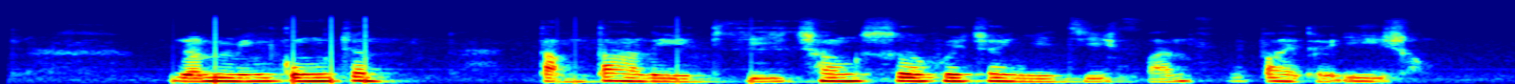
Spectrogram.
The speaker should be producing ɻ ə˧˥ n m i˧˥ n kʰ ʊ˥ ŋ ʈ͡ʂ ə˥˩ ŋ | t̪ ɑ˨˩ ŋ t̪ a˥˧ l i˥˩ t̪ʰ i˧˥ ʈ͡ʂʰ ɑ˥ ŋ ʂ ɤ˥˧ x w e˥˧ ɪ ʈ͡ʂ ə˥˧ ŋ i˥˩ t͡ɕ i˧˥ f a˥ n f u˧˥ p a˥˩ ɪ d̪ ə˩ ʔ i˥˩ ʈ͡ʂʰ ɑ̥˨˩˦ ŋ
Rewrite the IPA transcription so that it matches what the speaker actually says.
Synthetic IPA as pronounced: ɻ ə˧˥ n m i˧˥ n k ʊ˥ ŋ ʈ͡ʂ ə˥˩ ŋ | t̪ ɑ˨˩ ŋ t̪ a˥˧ l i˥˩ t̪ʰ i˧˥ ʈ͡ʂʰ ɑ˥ ŋ ʂ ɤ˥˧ x w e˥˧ ɪ ʈ͡ʂ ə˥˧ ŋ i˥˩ t͡ɕ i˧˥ f a˧˥ n f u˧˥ p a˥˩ ɪ d̪ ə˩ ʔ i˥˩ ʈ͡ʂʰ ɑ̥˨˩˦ ŋ

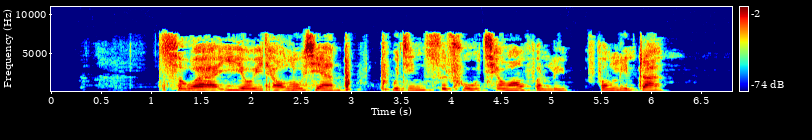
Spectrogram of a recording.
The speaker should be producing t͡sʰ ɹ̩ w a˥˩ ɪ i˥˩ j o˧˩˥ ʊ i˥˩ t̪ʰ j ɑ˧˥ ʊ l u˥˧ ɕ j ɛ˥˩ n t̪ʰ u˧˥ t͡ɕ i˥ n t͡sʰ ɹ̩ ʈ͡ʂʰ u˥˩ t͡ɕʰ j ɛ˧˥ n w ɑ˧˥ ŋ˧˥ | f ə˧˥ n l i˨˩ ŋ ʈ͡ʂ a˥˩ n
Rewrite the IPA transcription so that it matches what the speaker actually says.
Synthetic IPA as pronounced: t͡sʰ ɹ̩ w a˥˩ ɪ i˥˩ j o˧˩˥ ʊ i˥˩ t̪ʰ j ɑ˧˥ ʊ l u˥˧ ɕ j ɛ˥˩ n t̪ʰ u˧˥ t͡ɕ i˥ n t͡sʰ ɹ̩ ʈ͡ʂʰ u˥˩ t͡ɕʰ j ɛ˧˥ n w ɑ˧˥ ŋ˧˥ | f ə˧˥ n l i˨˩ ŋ ʈ͡ʂ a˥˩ n

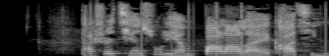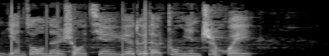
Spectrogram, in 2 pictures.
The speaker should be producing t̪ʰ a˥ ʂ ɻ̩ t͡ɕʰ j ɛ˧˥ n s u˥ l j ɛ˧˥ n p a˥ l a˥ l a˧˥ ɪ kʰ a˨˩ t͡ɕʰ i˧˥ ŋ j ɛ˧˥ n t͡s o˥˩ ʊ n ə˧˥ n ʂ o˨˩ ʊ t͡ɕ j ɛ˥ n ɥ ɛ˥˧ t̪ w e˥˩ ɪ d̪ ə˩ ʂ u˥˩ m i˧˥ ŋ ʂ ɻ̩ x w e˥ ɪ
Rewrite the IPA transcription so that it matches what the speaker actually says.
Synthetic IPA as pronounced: t̪ʰ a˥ ʂ ɻ̩ t͡ɕʰ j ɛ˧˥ n s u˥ l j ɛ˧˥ n p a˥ l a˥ l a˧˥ ɪ kʰ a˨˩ t͡ɕʰ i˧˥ ŋ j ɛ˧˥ n t͡s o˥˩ ʊ n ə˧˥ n ʂ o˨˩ ʊ t͡ɕ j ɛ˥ n ɥ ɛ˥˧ t̪ w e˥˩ ɪ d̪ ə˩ ʈ͡ʂ u˥˩ m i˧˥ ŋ ʈ͡ʂ ɻ̩ x w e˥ ɪ

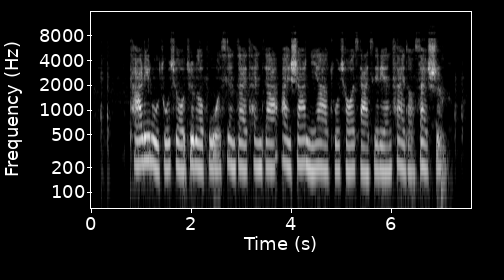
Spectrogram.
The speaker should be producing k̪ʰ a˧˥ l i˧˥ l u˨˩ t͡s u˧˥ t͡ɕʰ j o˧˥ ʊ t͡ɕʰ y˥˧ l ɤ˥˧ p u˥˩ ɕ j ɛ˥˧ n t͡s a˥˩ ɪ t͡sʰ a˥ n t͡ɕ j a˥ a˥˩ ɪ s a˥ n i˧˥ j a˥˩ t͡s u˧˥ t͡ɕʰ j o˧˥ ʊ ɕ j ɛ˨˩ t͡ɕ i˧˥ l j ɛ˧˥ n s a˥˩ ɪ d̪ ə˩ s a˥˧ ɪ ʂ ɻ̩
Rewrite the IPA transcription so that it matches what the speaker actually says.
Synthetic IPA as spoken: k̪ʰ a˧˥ l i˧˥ l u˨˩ t͡s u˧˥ t͡ɕʰ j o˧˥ ʊ t͡ɕ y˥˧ l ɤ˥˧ p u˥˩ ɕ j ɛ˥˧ n t͡s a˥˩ ɪ t͡sʰ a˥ n t͡ɕ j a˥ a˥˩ ɪ ʂ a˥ n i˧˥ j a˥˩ t͡s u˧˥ t͡ɕʰ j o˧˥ ʊ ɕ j a˨˩ t͡ɕ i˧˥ l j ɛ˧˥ n s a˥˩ ɪ d̪ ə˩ s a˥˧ ɪ ʂ ɻ̩

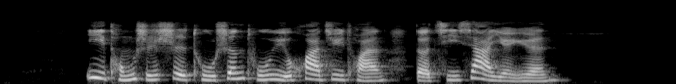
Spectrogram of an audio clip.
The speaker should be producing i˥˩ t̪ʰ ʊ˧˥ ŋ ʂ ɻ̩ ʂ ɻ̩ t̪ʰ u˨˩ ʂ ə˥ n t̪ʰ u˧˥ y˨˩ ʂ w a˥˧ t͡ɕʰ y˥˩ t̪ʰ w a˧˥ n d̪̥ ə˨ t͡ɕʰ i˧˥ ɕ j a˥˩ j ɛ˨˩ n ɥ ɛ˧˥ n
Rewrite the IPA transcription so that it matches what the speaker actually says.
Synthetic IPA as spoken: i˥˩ t̪ʰ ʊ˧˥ ŋ ʂ ɻ̩ ʂ ɻ̩ t̪ʰ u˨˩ ʂ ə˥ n t̪ʰ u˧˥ y˨˩ x w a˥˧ t͡ɕ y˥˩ t̪ʰ w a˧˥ n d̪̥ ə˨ t͡ɕʰ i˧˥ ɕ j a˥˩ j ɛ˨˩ n ɥ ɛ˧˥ n

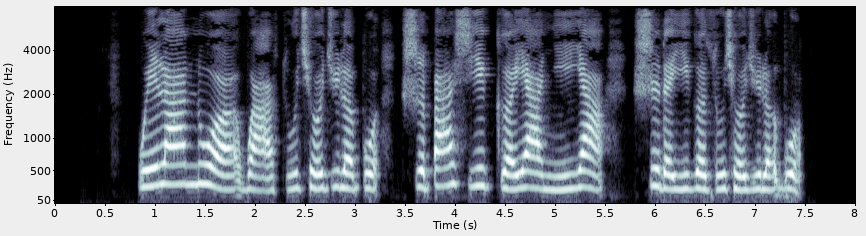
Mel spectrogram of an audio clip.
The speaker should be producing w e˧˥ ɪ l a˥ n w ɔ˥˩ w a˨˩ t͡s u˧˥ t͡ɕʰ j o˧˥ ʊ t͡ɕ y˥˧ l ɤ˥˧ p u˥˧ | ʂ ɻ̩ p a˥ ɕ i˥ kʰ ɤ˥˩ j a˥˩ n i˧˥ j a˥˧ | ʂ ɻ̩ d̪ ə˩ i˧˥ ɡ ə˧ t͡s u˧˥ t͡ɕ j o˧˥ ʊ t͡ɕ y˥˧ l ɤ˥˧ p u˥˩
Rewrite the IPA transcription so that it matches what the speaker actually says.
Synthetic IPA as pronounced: w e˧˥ ɪ l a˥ n w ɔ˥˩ w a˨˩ t͡s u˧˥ t͡ɕʰ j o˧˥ ʊ t͡ɕ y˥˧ l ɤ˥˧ p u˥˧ | ʂ ɻ̩ p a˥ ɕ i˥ k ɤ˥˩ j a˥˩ n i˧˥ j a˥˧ | ʂ ɻ̩ d̪ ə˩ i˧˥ ɡ ə˧ t͡s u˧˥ t͡ɕʰ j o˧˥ ʊ t͡ɕ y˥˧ l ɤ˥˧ p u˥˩

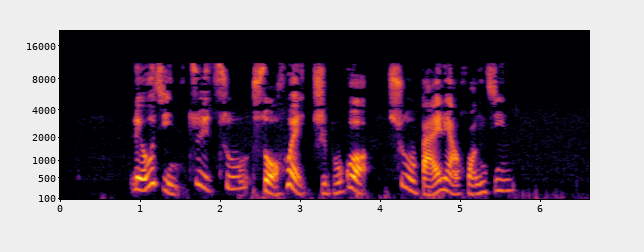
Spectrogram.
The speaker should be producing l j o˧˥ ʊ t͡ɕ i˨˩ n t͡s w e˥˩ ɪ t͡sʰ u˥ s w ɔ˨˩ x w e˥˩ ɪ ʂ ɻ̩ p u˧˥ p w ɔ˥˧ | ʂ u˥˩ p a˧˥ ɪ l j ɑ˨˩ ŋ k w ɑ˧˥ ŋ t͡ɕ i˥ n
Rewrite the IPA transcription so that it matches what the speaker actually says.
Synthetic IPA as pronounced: l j o˧˥ ʊ t͡ɕ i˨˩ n t͡s w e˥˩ ɪ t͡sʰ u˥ s w ɔ˨˩ x w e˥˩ ɪ ʈ͡ʂ ɻ̩ p u˧˥ k w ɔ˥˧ | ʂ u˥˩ p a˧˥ ɪ l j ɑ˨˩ ŋ x w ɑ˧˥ ŋ t͡ɕ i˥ n

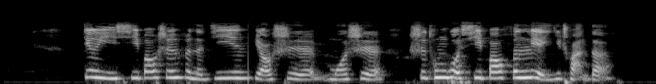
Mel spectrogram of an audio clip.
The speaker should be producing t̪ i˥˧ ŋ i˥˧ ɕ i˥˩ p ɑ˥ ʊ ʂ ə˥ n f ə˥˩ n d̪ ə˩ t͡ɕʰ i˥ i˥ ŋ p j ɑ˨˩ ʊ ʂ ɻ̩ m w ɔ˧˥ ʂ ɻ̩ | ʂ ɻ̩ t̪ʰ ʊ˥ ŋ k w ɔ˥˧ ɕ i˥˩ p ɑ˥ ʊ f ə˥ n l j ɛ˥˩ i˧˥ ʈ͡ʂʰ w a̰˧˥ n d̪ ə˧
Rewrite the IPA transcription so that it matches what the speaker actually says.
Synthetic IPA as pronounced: t̪ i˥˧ ŋ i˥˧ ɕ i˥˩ p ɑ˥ ʊ ʂ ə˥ n f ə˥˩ n d̪ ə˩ t͡ɕ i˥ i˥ n p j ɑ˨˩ ʊ ʂ ɻ̩ m w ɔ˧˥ ʂ ɻ̩ | ʂ ɻ̩ t̪ʰ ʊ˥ ŋ k w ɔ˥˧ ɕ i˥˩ p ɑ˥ ʊ f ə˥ n l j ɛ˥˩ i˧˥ ʈ͡ʂʰ w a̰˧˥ n d̪ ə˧

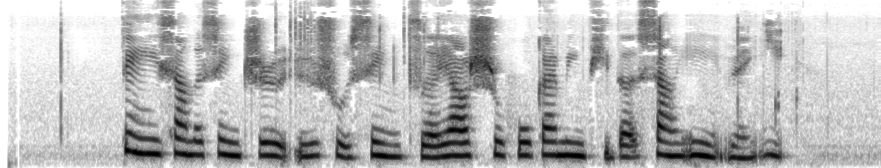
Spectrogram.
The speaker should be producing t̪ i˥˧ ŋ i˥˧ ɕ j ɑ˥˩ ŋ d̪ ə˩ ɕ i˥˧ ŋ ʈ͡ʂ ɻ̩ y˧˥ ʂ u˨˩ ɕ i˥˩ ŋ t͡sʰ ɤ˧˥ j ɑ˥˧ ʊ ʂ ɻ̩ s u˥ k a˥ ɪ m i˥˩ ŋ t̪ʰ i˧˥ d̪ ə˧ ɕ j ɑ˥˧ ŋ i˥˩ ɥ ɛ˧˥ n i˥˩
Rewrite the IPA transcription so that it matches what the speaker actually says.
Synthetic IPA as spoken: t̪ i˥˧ ŋ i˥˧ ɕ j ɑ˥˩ ŋ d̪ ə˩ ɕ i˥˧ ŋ ʈ͡ʂ ɻ̩ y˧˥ ʂ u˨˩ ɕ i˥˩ ŋ t͡s ɤ˧˥ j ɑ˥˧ ʊ ʂ ɻ̩ x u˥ k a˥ ɪ m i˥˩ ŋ t̪ʰ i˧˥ d̪ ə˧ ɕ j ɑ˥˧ ŋ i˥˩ ɥ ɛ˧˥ n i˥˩

